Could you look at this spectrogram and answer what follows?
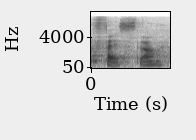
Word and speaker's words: Festa: this morning to welcome Beatrice, how do you pronounce Beatrice? Beatrice. Beatrice, Melodia Festa, and I like the Melodia. And no, Festa. It's Melodia Festa.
